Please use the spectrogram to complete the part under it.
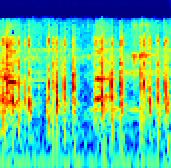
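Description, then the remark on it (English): Horse hooves gallop in quick, rhythmic clusters of thudding beats, steady throughout, with a faint low background rumble and no voices, as a rider spurs his horse forward along a trail by a mine. “He spurred forward to meet him.”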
